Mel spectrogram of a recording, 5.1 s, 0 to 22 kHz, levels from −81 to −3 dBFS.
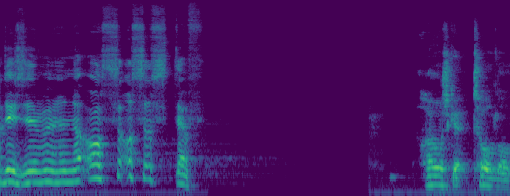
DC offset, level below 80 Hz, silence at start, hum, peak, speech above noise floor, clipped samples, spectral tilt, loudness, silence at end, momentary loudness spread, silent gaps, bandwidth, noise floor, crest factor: under 0.1%; -68 dBFS; 0 s; none; -12 dBFS; over 60 dB; under 0.1%; -3.5 dB/octave; -30 LUFS; 0 s; 7 LU; none; over 20 kHz; under -90 dBFS; 22 dB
